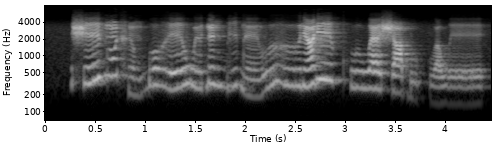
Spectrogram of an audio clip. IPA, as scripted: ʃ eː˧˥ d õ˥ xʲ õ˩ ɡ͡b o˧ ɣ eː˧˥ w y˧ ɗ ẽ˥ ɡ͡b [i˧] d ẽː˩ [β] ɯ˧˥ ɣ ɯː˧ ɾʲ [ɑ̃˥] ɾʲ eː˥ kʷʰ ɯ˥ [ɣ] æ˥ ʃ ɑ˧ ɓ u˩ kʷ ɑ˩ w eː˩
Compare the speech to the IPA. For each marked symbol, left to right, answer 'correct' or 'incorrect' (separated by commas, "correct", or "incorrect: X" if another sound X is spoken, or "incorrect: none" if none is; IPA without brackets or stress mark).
incorrect: i˧˥, correct, incorrect: ɑ̃˧˥, incorrect: w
